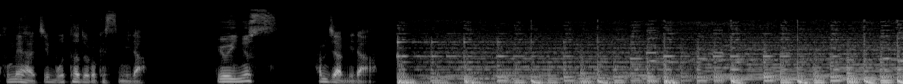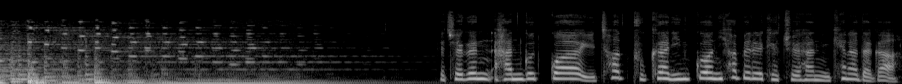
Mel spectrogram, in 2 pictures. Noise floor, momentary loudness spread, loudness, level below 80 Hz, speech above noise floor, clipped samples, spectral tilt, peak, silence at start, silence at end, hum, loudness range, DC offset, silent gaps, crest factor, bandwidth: -89 dBFS; 12 LU; -28 LUFS; -38 dBFS; 61 dB; under 0.1%; -6 dB/octave; -4 dBFS; 0.05 s; 0.05 s; none; 8 LU; under 0.1%; 3.79-3.95 s; 24 dB; 12 kHz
